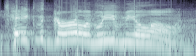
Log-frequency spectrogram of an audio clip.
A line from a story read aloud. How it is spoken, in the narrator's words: screaming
